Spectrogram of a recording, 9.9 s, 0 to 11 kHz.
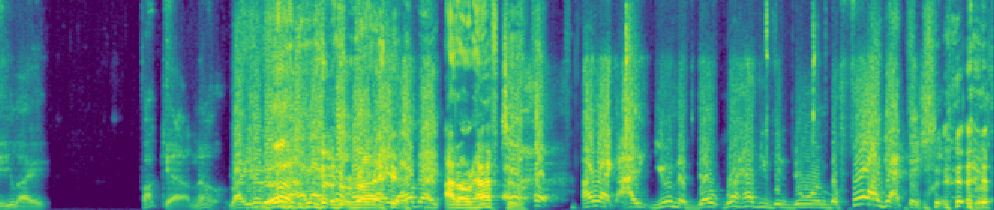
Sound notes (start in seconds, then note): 2.5 hosts laughing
